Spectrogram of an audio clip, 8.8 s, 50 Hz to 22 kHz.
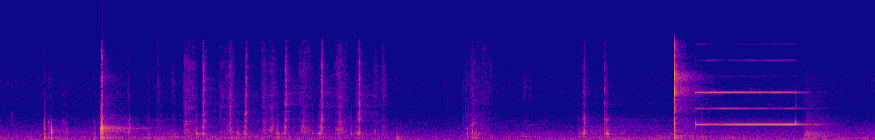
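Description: Plastic clicks and taps as a cable connector is pushed and locked into the Anova TPB4500 pruning shears' battery pack. Then a sharp switch click and a steady high beep of about a second as the battery pack powers on.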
